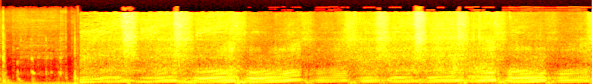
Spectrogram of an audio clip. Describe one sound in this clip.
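A car engine revs hard outdoors as the car slides on snow.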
